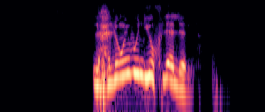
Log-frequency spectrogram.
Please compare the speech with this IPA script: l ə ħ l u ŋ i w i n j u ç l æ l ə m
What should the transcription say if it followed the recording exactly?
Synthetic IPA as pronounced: l ə ħ l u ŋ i w i n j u ç l æ l ə n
